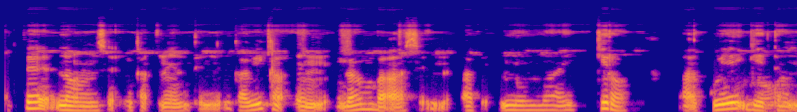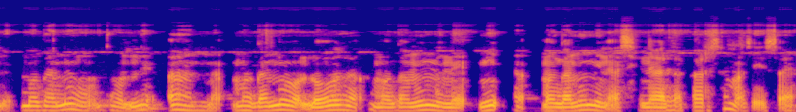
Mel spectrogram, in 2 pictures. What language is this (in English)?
Sidamo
